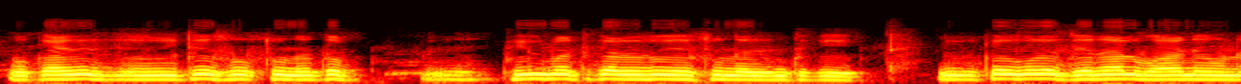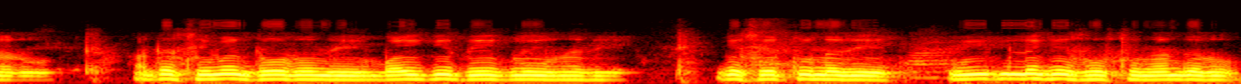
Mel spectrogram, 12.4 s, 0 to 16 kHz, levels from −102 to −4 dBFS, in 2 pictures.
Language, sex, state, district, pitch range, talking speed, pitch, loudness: Telugu, male, Telangana, Nalgonda, 135-155 Hz, 120 wpm, 145 Hz, -23 LUFS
